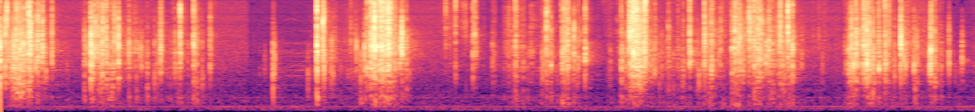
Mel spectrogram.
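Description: A crinkly blind-box wrapper bag being pulled and torn open by hand, crackling and rustling in about five short bursts with pauses between.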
